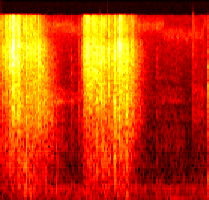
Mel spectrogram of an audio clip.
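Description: Bible pages being flipped: two papery rustles, the second a little under a second after the first.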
